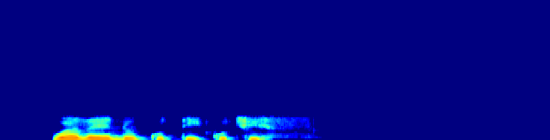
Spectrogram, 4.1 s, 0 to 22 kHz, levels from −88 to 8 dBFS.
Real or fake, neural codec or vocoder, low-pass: real; none; 3.6 kHz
